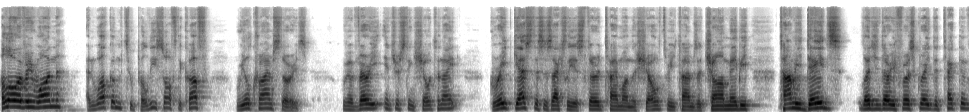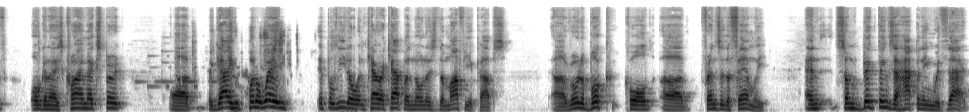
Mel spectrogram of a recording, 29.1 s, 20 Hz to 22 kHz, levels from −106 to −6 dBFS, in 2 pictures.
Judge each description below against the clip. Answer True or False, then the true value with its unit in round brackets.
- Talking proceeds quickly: False (155 wpm)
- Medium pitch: True (155 Hz)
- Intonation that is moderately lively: True (4.6 semitones)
